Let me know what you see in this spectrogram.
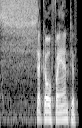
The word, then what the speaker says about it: sycophant: I feel like such a neophyte and sycophant. That's how you say it.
